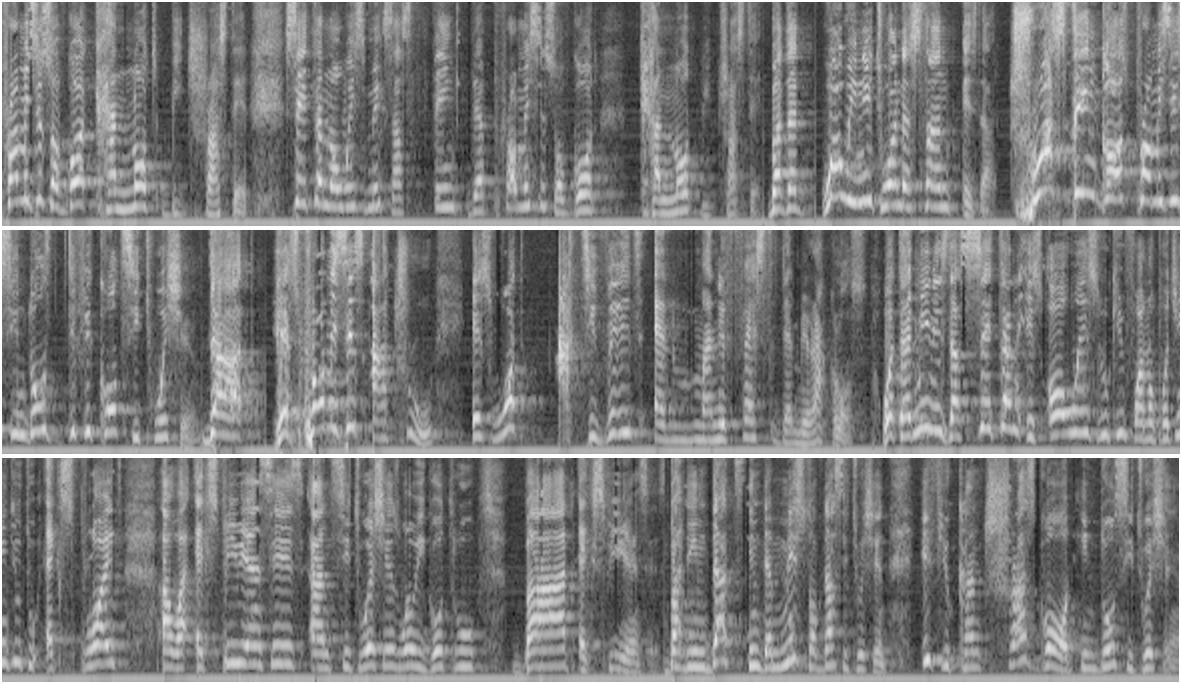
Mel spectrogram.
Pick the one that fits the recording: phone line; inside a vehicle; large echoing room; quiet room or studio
large echoing room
